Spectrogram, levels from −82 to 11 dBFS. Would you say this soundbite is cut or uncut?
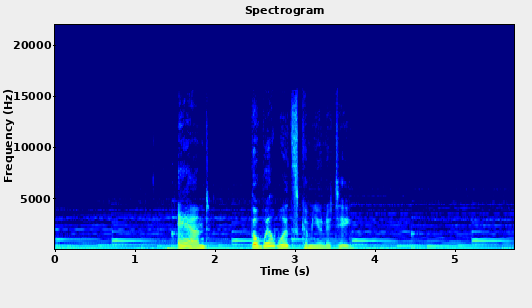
cut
